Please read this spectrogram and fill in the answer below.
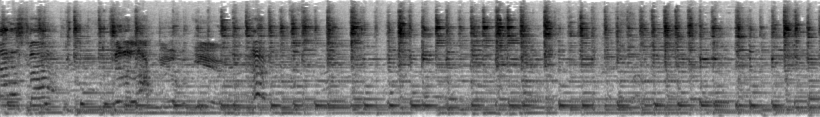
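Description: Ukuleles playing an instrumental break live, with steady strummed chords in a regular rhythm. A wavering, bending high melody line rides over them for the first three seconds or so.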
